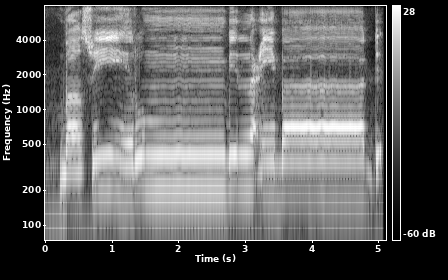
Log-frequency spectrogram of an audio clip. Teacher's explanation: Bunyi tanwin kita ubah kepada mim. Jangan dibaca basirun. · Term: iklab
